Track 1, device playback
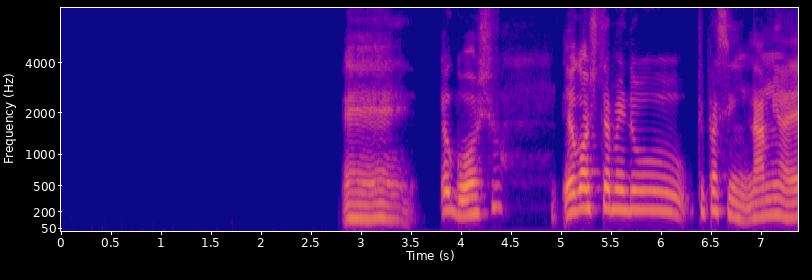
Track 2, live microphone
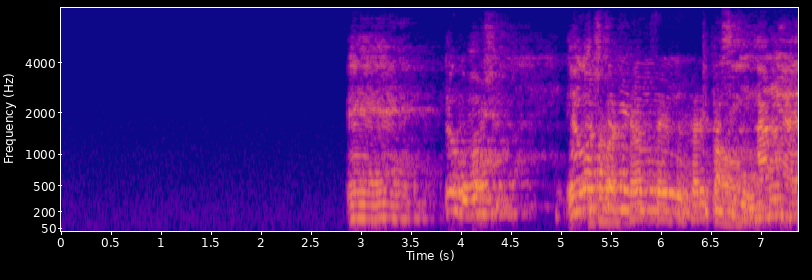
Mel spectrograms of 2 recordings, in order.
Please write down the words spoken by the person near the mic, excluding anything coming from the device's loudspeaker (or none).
Escuta bastante, você prefere qual?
